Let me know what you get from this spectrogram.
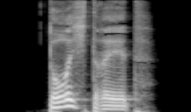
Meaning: inflection of durchdrehen: 1. third-person singular dependent present 2. second-person plural dependent present
- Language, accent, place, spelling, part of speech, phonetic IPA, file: German, Germany, Berlin, durchdreht, verb, [ˈdʊʁçˌdʁeːt], De-durchdreht.ogg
